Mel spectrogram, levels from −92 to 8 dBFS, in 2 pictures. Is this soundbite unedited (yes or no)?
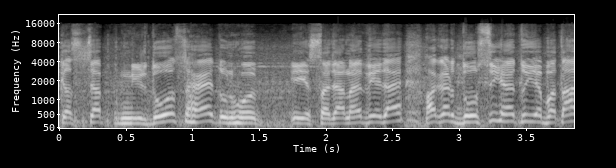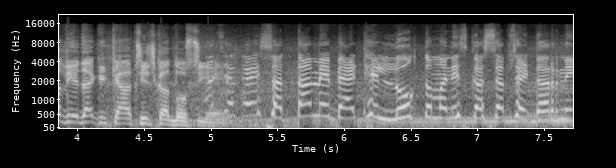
yes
